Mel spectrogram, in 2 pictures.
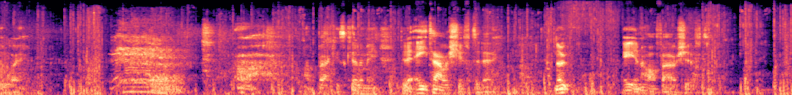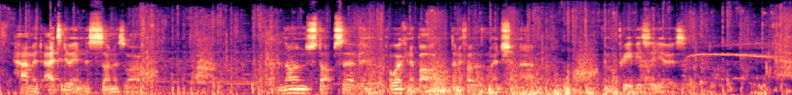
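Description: A horse gallops with hooves thudding on snow.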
